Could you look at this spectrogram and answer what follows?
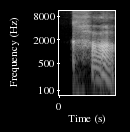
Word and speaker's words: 칼: 카 칼 R.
